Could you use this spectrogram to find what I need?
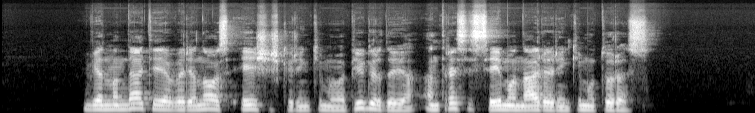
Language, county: Lithuanian, Vilnius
